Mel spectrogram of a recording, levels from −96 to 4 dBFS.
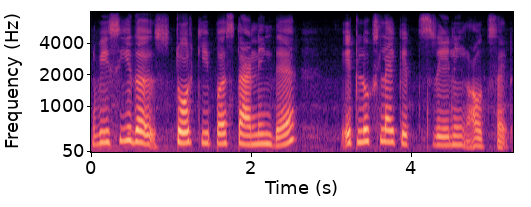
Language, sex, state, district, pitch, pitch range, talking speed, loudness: English, female, Karnataka, Bangalore, 215 Hz, 190-240 Hz, 145 wpm, -17 LUFS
